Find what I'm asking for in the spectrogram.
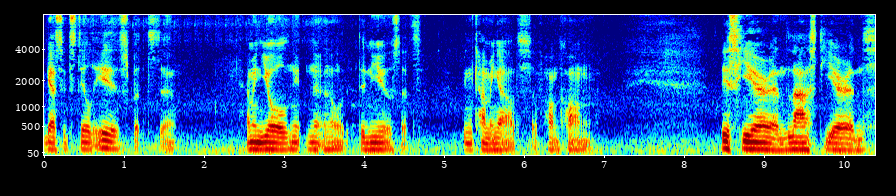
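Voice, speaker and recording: With a German accent, a man talks at a fairly slow pace in a fairly low, somewhat breathy voice, his intonation monotone and flat, broken by long, frequent pauses. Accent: German accent in English, generic European. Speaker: vlogger. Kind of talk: casual monologue while walking. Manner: halting with many fillers and repetitions.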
